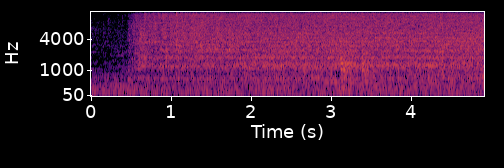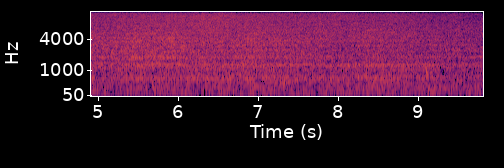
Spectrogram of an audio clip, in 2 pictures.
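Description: Garlic sizzles steadily in a hot pan for tomato sauce, a dense, continuous frying hiss that starts abruptly and holds at an even, close level with no talking.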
